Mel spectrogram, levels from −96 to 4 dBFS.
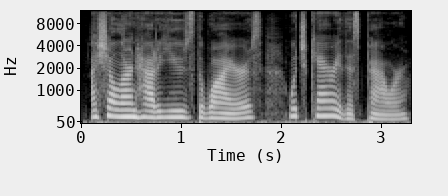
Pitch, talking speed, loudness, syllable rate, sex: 175 Hz, 220 wpm, -17 LUFS, 5.5 syllables/s, female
